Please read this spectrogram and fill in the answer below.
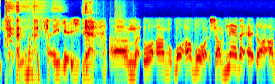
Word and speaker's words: Lopetegui: After Pellegrini, Moyes, Lopetegui, is Potter the man to bring style and substance to West Ham?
